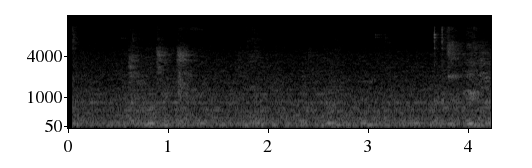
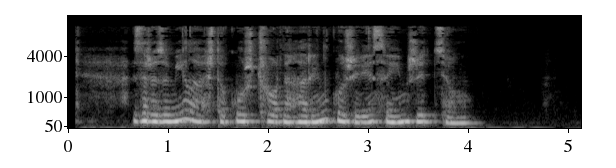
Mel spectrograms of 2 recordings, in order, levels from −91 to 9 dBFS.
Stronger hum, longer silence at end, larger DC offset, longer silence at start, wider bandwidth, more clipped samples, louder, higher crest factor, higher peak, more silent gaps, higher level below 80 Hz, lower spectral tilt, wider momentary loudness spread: neither; second, 0 s vs 1.05 s; neither; second, 0.05 s vs 0.55 s; about the same, 11.5 kHz vs 11.5 kHz; neither; second, -55 LUFS vs -23 LUFS; about the same, 18 dB vs 14 dB; second, -36 dBFS vs -10 dBFS; neither; second, -72 dBFS vs -66 dBFS; about the same, -5.5 dB/octave vs -4.5 dB/octave; second, 5 LU vs 8 LU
